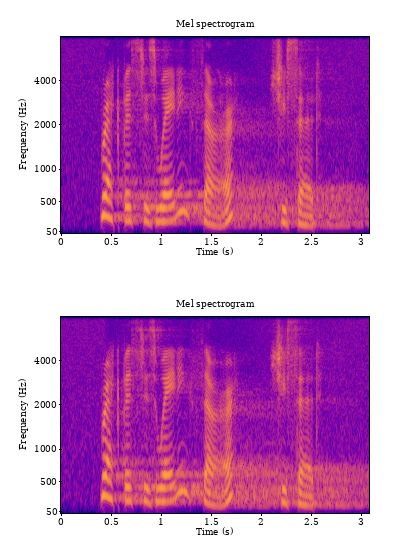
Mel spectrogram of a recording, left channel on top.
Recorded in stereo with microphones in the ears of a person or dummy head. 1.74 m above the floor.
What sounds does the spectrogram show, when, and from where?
0.4 s a woman speaking: 5° left (ahead or behind), 0.7 m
